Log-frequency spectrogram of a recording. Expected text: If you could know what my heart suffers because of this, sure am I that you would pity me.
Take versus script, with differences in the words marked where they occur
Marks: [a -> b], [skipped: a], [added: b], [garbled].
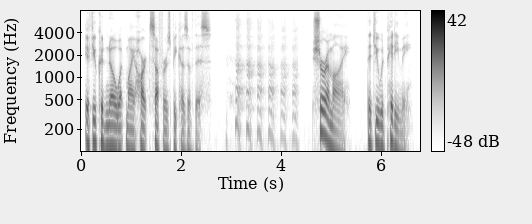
If you could know what my heart suffers because of this, sure am I that you would pity me.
